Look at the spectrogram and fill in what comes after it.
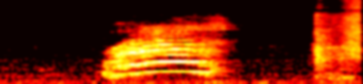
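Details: Male domestic cat meowing indoors near the litter box while it is being cleaned; a single drawn-out, rising-then-falling meow of about half a second, followed by a short rustling noise, with a woman talking to the cat nearby.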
